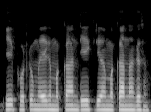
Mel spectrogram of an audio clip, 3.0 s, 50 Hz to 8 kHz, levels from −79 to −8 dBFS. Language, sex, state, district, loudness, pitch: Marwari, male, Rajasthan, Nagaur, -25 LUFS, 120 Hz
